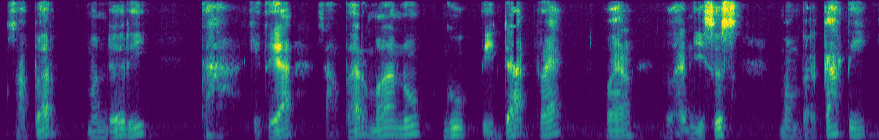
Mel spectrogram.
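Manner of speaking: ordinary talk, nothing marked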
